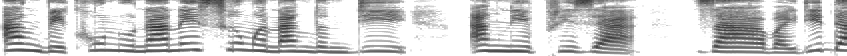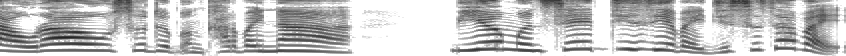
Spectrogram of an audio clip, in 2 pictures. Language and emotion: Bodo, surprised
